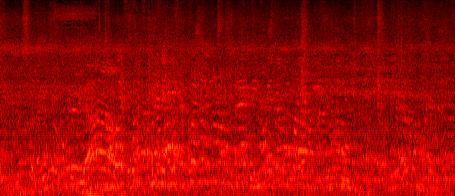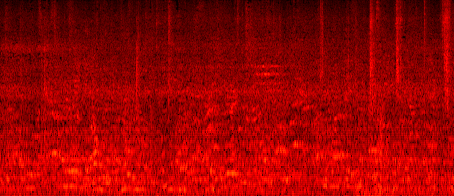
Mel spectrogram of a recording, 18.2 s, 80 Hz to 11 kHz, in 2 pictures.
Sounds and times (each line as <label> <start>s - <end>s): people 0.0s - 18.1s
